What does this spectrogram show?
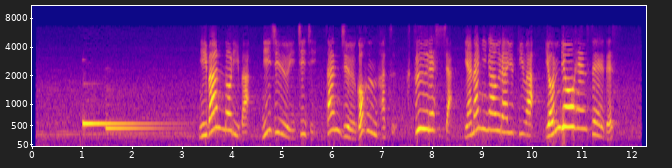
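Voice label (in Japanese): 2番のりば案内放送, 中津駅; 普通 柳ヶ浦行き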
